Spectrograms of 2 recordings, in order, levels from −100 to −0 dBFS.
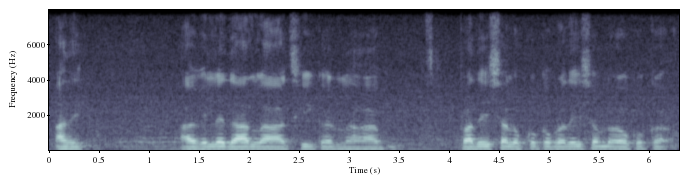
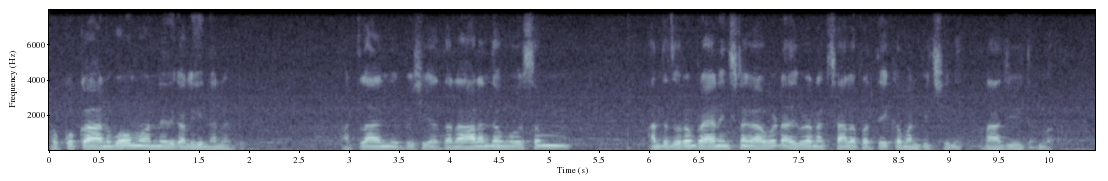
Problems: constant background noise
